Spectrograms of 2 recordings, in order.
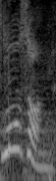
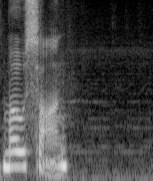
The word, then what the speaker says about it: Moson: Miss Morzon, watch your six. Let us help you. Okay, it's Moson.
